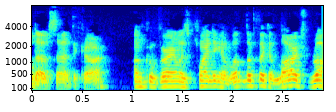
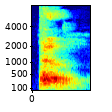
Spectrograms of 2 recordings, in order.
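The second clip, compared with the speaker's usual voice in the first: boom; 8 semitones lower, 20 dB louder than usual. A narrator's reading. Loud knock in story.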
